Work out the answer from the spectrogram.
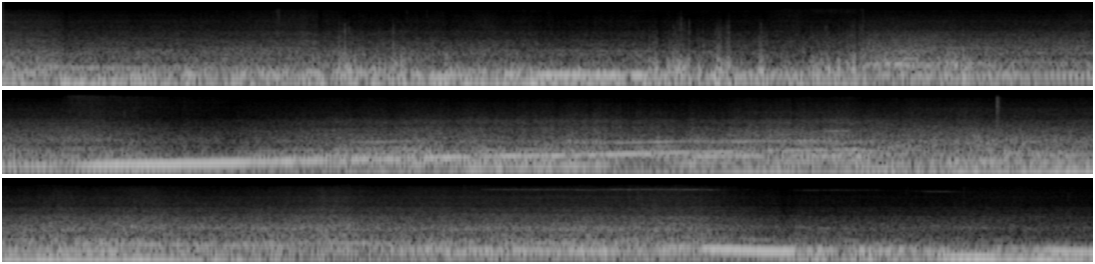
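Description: Lamborghini supercar engine heard from inside the cabin, pulling away about four seconds in with a rising note. It holds a steady cruise, then falls in pitch near the end as the car slows.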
